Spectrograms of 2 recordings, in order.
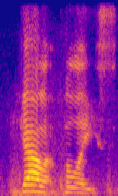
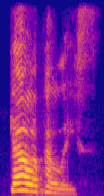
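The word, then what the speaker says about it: Gallipolis: say it thank you Mr Zack said my last pronunciation was correct and I say Gallup police go yeah Gallup Gala police gallopolis hi there Mr a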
